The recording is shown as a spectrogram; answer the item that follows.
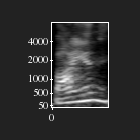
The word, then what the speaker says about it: Bayan: So I see we have one question from Bayan. Am I pronouncing correct? Thank you. Bayan, yes.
